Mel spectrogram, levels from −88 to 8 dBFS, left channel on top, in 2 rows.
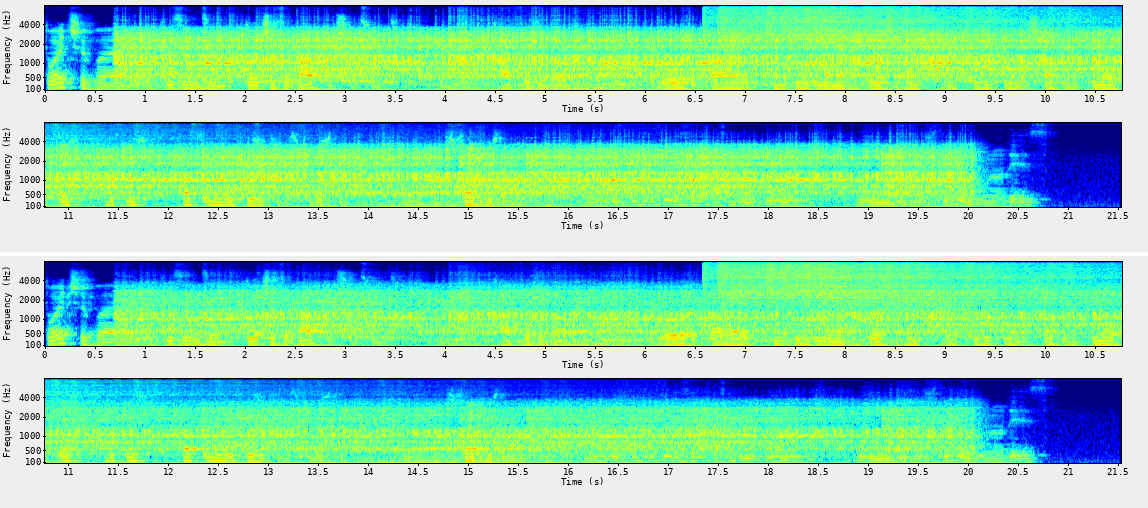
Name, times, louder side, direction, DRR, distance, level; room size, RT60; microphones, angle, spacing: voice 1, 0.0-3.5 4.5-5.4 6.1-11.8 12.1-13.8 14.8-15.7, equal, 40° left, 3 dB, 3.3 m, -29 dB
sound 1, 0.7-20.1, left 4 dB, 75° left, 4.0 m, -23 dB
voice 2, 3.9-4.3 6.0-6.4 14.3-14.8 16.2-20.8, equal, 5° left, 1 dB, 3.4 m, -35 dB
sound 2, 6.6-13.8 14.1-14.3, right 3 dB, 10° right, 1.2 m, -29 dB
27.5 x 12.0 x 2.9 m, 0.32 s
head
